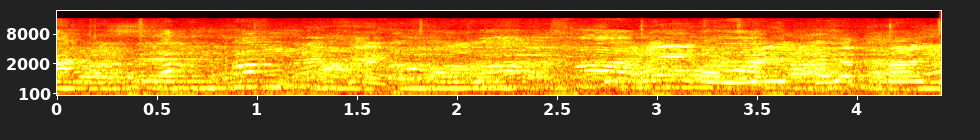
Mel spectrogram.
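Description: A crowd of children talking and calling over one another in a continuous hubbub of overlapping voices.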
